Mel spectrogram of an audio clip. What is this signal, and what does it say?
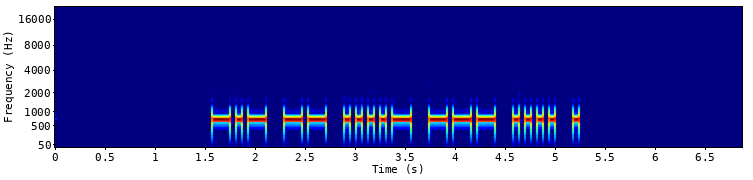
Morse code, heard as a keyed tone, about 20 wpm, 700 Hz. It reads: KM4OHE
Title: Speed Racing - USA 2x3 Call Signs 17wpm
